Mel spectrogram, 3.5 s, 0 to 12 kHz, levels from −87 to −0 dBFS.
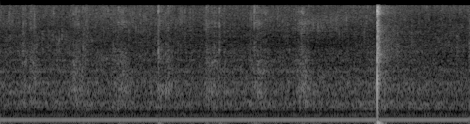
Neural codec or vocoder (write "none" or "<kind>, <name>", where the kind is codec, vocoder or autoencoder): none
